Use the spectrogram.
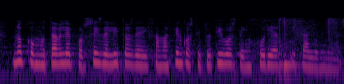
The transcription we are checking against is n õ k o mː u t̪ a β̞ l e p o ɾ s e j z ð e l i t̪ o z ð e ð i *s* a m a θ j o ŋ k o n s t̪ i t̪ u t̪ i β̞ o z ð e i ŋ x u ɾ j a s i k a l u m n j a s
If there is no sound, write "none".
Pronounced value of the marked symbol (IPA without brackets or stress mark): f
